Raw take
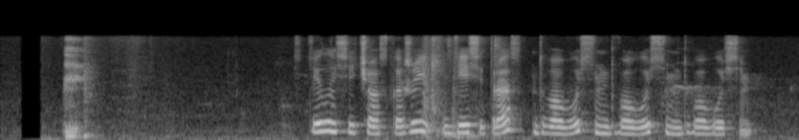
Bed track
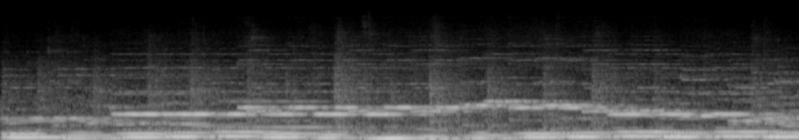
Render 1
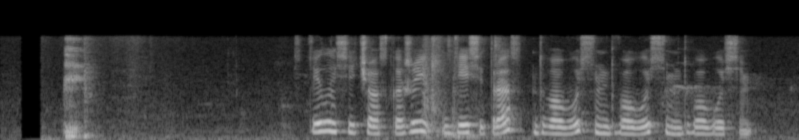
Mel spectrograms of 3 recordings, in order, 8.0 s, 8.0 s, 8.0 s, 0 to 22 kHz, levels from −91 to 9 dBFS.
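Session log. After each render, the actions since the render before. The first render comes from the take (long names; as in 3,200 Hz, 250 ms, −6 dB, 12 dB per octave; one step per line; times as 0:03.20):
no processing that can be heard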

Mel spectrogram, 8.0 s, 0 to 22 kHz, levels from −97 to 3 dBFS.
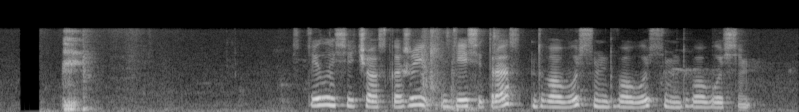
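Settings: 0:05.93–0:07.13: high-shelf EQ 2,600 Hz −10 dB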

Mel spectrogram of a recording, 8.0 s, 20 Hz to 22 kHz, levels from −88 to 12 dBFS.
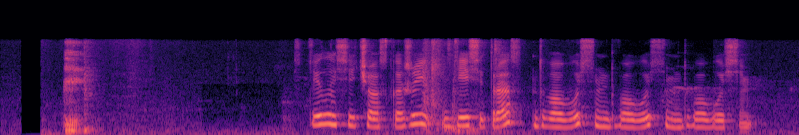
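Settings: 0:02.02–0:02.83: gain on a spectral selection 210–2,000 Hz −8 dB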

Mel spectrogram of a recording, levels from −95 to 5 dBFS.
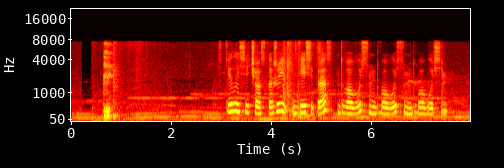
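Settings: mix in bed track −22.5 dB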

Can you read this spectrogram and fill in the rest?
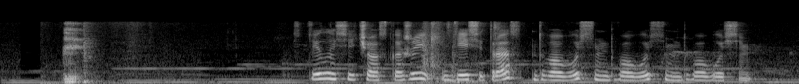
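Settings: level +1.5 dB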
